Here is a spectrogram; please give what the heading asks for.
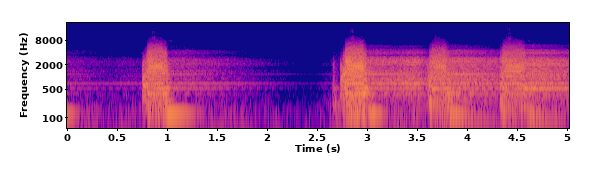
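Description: Distorted electric guitar chords played through the spring reverb setting on the lead setting: one loud strum rings out and decays, then three more strums follow in quick succession, each leaving a washy, lingering tail.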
